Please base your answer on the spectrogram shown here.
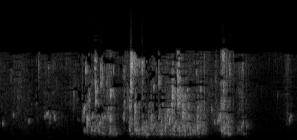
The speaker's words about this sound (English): Here I am washing my hands just for those years.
